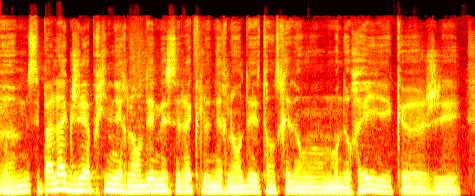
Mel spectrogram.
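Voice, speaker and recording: Over noticeable background noise, a man with a slight Flemish accent speaks at a fairly slow pace, with fairly low pitch and fairly even intonation. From Belgium, village near Brussels. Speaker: actor and puppeteer. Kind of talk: casual chat.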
